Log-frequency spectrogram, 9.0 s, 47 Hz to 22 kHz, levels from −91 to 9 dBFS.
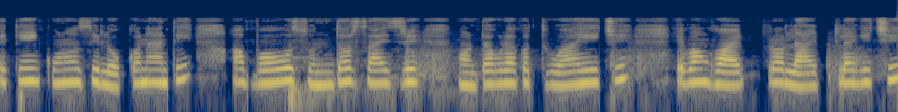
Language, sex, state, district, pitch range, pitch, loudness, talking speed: Odia, female, Odisha, Khordha, 225-250 Hz, 240 Hz, -17 LUFS, 115 wpm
